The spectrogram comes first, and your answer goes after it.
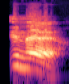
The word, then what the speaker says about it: humeur: Olha o biquinho, de bonne humeur. Quando for fechado, fecha muito. Quando for aberto, abre muito, tá? Então, gesticula aqui, ó, a boca, tá? É a dica de pronúncia, a primeira dica de pronúncia aí da aula. Humeur. Tudo bem fechado.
